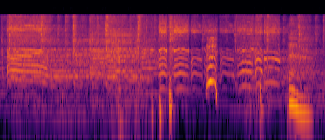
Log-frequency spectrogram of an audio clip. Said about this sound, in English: Is that the man singing, like ventriloquist, or is that actually no, the blow-up? No, that's the... him squeezing this... That's him squeezing this chicken. Da, da, da. This chicken, like, it's, I think it's like a dog toy almost.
